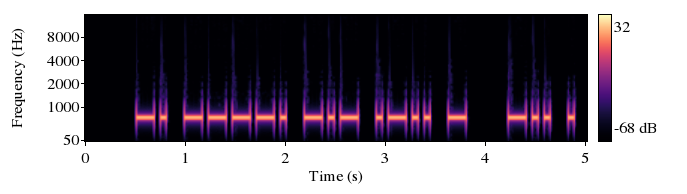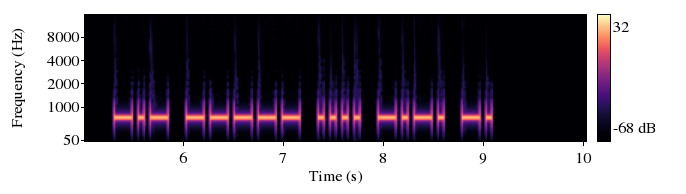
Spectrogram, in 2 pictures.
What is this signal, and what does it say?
Morse code, heard as a keyed tone, about 20 wpm, 700 Hz. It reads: N9KLT DE K0HCN
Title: USA Callsign DE Callsign - 5 Characters - 20wpm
